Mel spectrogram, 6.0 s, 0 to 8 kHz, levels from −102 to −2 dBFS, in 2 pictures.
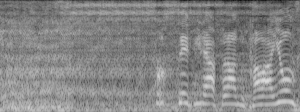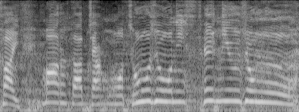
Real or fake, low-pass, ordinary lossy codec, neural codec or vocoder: fake; none; none; codec, 16 kHz, 4 kbps, FunCodec, trained on Chinese and English, 50 frames a second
